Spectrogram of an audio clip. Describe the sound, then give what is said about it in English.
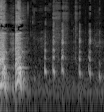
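A person imitates a dog barking: two breathy bursts, then a quick run of six short, yappy voiced barks at a steady rhythm, fairly quiet. “Arf, arf. Woof, woof.”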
